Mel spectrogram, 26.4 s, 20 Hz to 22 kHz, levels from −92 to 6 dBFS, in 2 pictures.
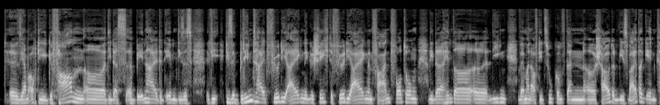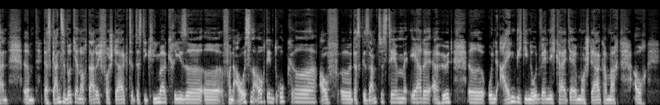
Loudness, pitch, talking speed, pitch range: -17 LUFS, 125 Hz, 150 wpm, 120-135 Hz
